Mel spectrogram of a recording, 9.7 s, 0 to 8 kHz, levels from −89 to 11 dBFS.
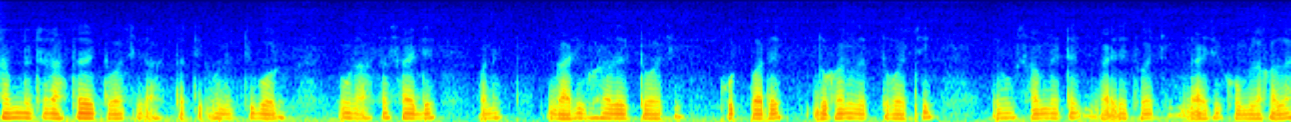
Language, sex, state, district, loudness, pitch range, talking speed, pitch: Bengali, male, West Bengal, Paschim Medinipur, -19 LUFS, 105-115 Hz, 180 wpm, 110 Hz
